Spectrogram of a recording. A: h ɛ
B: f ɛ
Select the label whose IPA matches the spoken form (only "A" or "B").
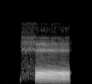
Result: A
